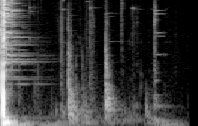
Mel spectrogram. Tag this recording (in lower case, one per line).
glass
shatter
